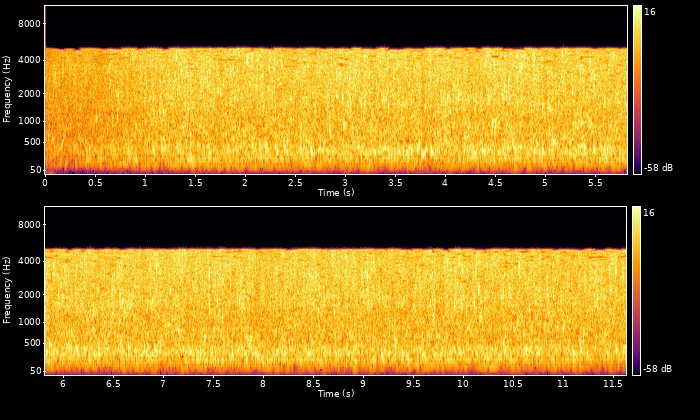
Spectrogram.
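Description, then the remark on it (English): Steady, full-bodied rush of water pouring through a rocky channel at Blue Ledge, a small gorge in the upper Hudson north of North River, a dense continuous roar with a rolling low rumble, loud, no voices or other sounds. “Blue Ledge, I think, which is a gorge, not a very large gorge, but with the most beautiful rolling bass sounds, at least when I was there, in the upper Hudson, north of North River.”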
